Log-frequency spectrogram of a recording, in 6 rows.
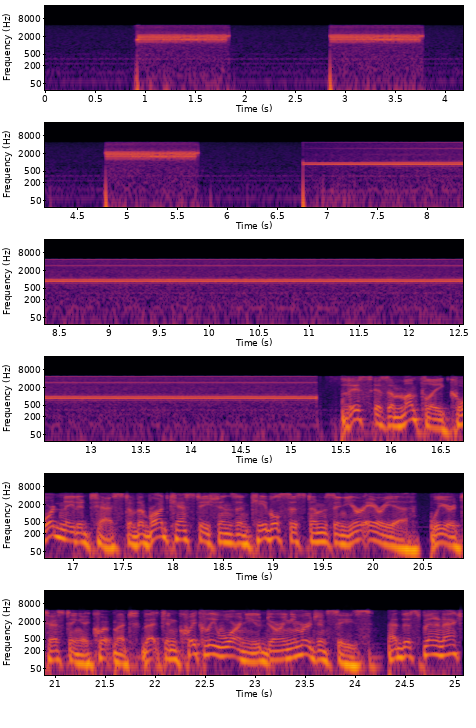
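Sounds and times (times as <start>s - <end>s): harsh digital warble bursts: 2.9s - 3.8s, 4.8s - 5.8s.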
